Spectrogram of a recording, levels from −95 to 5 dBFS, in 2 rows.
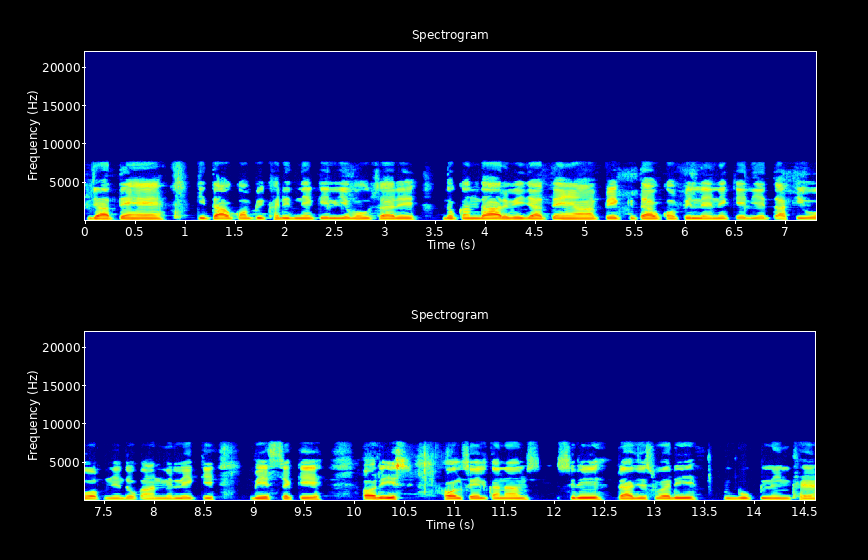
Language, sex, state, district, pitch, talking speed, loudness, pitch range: Hindi, male, Bihar, Lakhisarai, 140 Hz, 160 wpm, -19 LUFS, 135-145 Hz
